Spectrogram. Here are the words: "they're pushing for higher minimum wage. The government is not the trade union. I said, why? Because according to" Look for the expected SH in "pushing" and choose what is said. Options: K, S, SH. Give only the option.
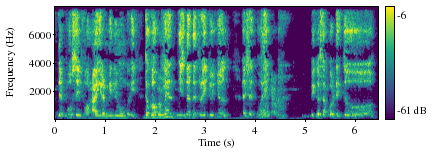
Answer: S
